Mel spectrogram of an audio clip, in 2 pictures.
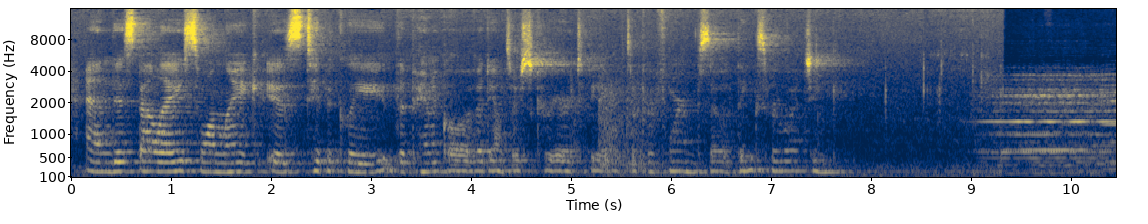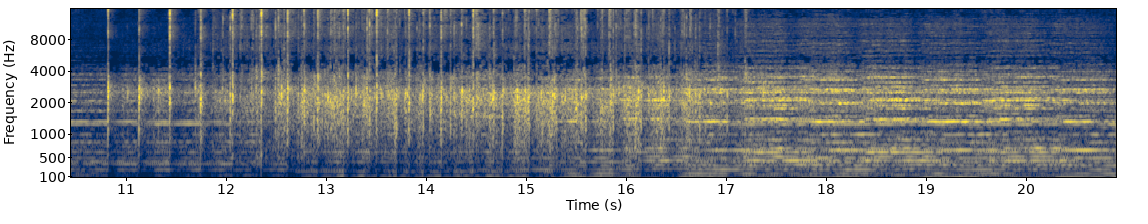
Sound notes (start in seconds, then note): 9.3 soft music begins; 10.7 audience clapping; 17.5 soft music continues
